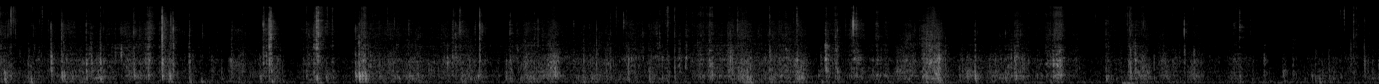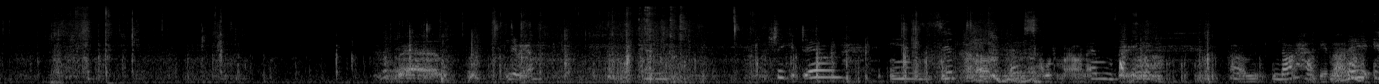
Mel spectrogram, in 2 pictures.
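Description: Items rustle and clatter as they are packed into a bag.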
